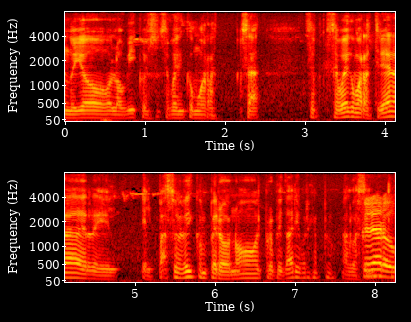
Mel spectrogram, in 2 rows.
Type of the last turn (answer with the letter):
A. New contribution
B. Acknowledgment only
A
